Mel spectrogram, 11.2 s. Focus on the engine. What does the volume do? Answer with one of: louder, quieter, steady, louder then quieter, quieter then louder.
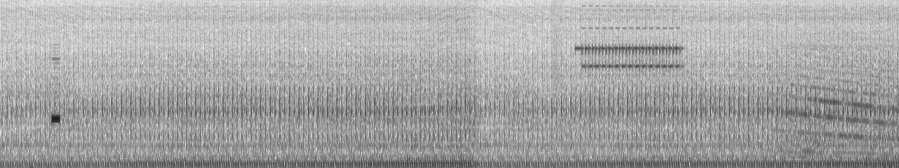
steady.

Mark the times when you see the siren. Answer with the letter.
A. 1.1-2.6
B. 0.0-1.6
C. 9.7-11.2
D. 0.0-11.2
C.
